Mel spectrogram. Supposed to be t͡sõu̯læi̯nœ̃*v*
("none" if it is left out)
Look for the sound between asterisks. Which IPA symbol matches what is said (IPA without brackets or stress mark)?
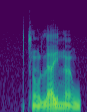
w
